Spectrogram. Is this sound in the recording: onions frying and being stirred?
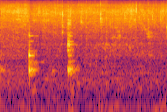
yes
